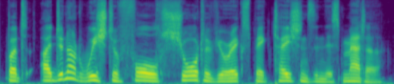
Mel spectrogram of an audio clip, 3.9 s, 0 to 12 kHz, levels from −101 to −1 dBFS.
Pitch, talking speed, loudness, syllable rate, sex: 140 Hz, 215 wpm, -16 LUFS, 5.0 syllables/s, male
